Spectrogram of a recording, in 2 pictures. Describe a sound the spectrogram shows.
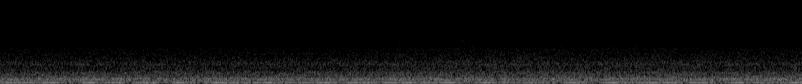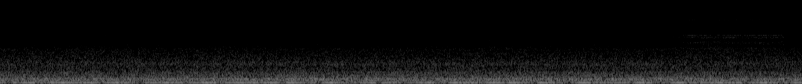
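An electric locomotive engine hums steadily as the train rolls along the rails.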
